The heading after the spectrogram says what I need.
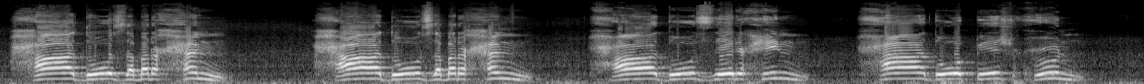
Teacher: بڑا ہا جو ہوتا ہے وہ بیچ حلق سے ادا ہوتا ہے۔ یاد رکھیے گا آپ لوگ، ہا اور ہا میں بڑا فرق ہے، چھوٹا ہا اور بڑا ہا یہ دونوں الگ الگ حرف ہیں، لہٰذا ان کو ادا کرنے کا مخرج بھی الگ الگ ہے۔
